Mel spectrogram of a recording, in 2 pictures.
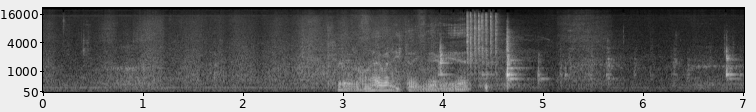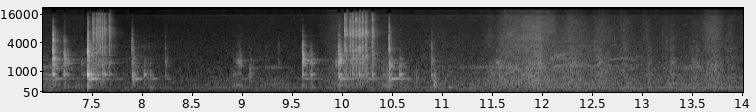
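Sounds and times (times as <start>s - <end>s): ratchet and metal tools clicking: 10.0s - 10.5s.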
